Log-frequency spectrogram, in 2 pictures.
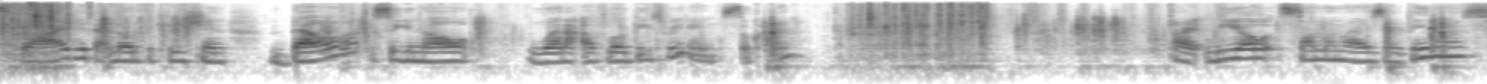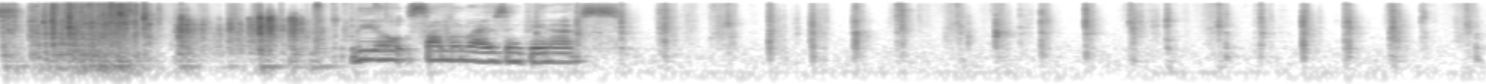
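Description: Playing cards shuffle and riffle between hands.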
